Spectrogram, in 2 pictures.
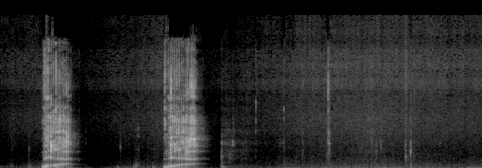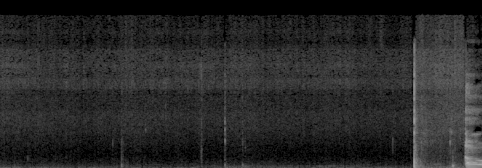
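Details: Two loud short burps a second apart, then quiet, then a final burst, from a person claiming a loudest-burp world record, burping into bubblegum; burping.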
